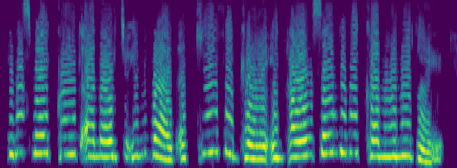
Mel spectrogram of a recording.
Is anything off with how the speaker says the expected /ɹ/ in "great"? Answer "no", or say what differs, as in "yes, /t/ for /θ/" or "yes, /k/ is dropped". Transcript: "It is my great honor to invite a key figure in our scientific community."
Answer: yes, /ɹ/ is dropped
